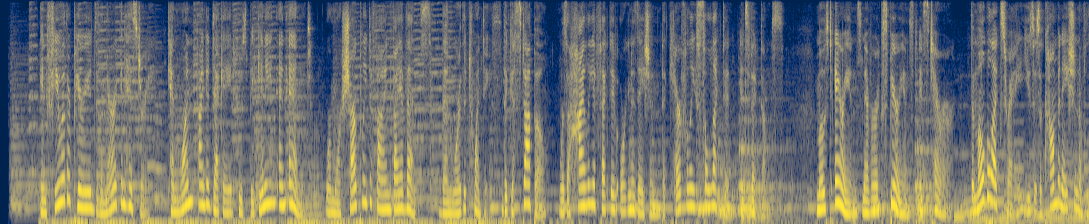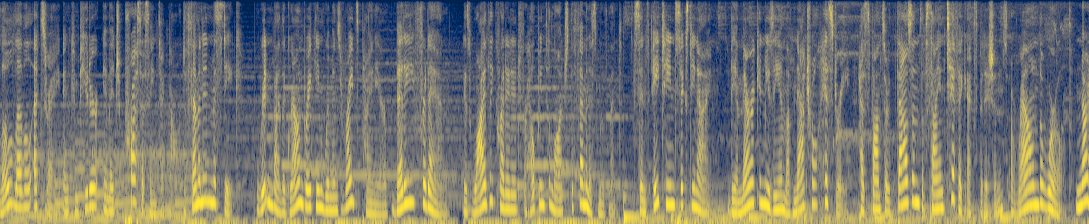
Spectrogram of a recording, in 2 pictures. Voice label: Narrations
